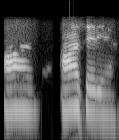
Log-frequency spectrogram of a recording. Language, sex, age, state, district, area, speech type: Tamil, male, 18-30, Tamil Nadu, Virudhunagar, rural, conversation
